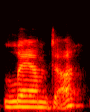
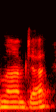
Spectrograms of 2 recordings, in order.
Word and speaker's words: lambda: So the letter we use here is a Greek letter, and it's pronounced lambda, if you have a better accent than I do, lambda, and that is the wavelength symbol.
